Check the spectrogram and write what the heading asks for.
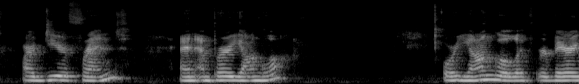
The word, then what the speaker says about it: Yongle: I was looking at some things up about how to pronounce it. So, Yongle.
